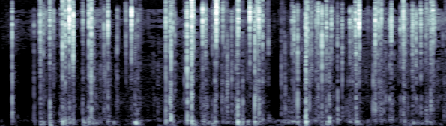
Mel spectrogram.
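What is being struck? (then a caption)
Thin plastic bag. Hands rub and press a thin, translucent plastic bag stretched over a mesh microphone, crinkling the film. Quick, irregular bursts of crackle and rustle follow one another throughout, with a heavy low thump from the pressing under bright, sharp crinkle snaps. Each burst dies away almost at once.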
